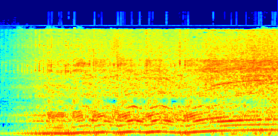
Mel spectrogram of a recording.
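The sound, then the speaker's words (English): A leaf blower's engine runs early on a Saturday morning, swelling in at the start and then holding a loud, steady droning whine. “There's no way! There's no way your neighbor is out there leaf blowing.”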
